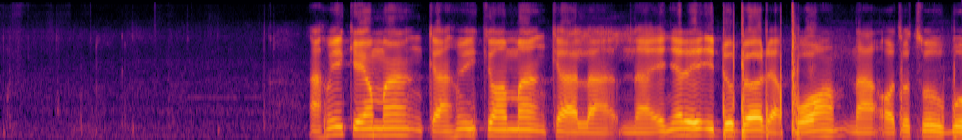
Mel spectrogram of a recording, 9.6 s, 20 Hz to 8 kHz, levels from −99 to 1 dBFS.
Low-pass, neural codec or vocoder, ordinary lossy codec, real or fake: 7.2 kHz; autoencoder, 48 kHz, 128 numbers a frame, DAC-VAE, trained on Japanese speech; none; fake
